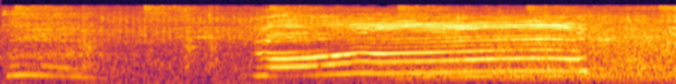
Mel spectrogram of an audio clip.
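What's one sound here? A man cries out in alarm.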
